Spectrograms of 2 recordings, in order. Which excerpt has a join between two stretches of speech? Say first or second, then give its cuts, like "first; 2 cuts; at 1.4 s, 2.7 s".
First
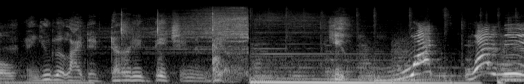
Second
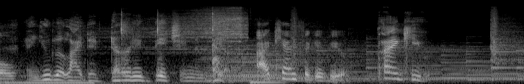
second; 1 cut; at 2.4 s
